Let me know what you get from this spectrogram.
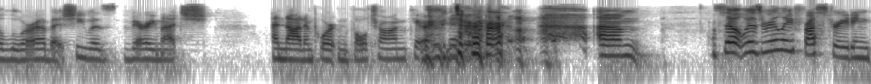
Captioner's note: laughter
